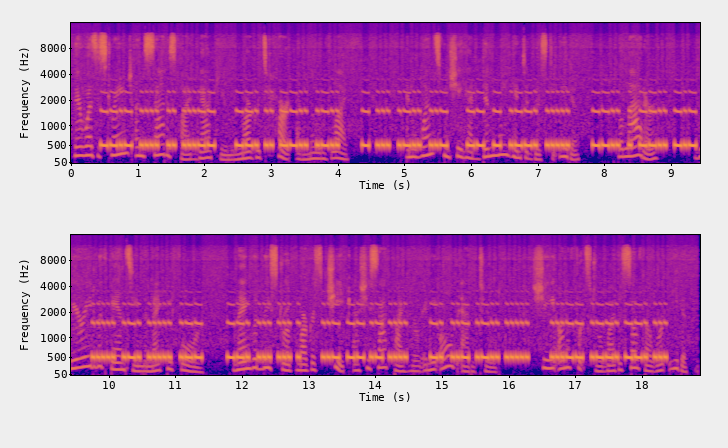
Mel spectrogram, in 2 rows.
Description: Morse code, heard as a keyed tone, hand-sent with a paddle, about 32 wpm, 490 Hz, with speech in English. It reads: QHI3 GIZL TSLU MTP5 ZEZK 5R5W GSSE UMAH NUL5 3PGS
